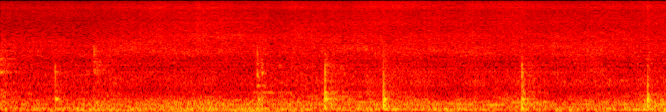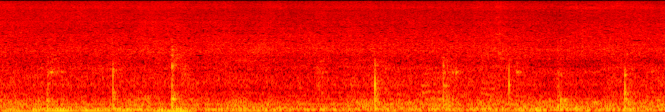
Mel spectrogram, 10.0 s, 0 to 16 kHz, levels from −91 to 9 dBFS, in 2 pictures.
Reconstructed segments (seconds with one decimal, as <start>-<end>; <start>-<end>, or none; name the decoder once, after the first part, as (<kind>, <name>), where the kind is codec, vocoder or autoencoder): 0.9-1.9 (codec, SNAC); 2.6-5.0; 9.0-9.5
